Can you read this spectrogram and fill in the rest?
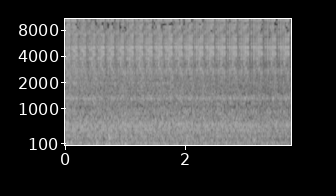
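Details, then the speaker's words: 2010 BMW 535i E61 wagon, automatic, all-wheel drive, auction car that sat a while, cold start: choppy, lumpy, near-stalling idle; misfiring, runs poorly. "I don't know if it does run or not let's find out it should run but they all should run nothing so it runs poorly it still counts why are you so unhappy now you were fine last time oh"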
